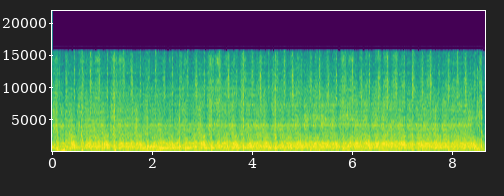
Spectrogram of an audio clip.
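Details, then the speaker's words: 1968 SAAB 96 V4, abandoned 40 years, initially locked up, oil added to cylinders: uneven labored cranking for nearly nine seconds, never catching; compression still low (about 60 on one cylinder, 100 on another). "it just don't have enough compression we had that oil in the top of it but after that it kind of stopped"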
